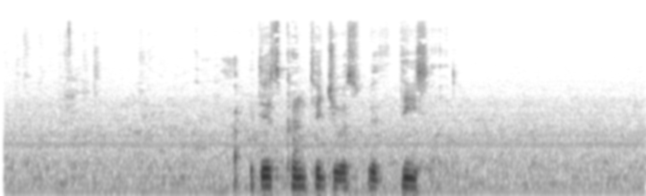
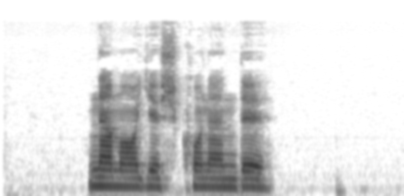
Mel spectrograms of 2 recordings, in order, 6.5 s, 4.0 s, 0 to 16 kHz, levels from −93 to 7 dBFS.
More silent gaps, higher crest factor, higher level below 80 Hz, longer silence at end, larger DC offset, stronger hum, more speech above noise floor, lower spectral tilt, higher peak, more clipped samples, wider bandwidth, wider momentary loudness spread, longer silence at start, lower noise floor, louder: neither; about the same, 20 dB vs 22 dB; about the same, -56 dBFS vs -56 dBFS; first, 2.2 s vs 1.35 s; neither; neither; second, 28 dB vs 52 dB; first, -7.5 dB/octave vs -5 dB/octave; second, -8 dBFS vs -4 dBFS; neither; about the same, 11 kHz vs 11.5 kHz; first, 18 LU vs 7 LU; first, 2.35 s vs 0.9 s; second, -53 dBFS vs -73 dBFS; second, -25 LUFS vs -22 LUFS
